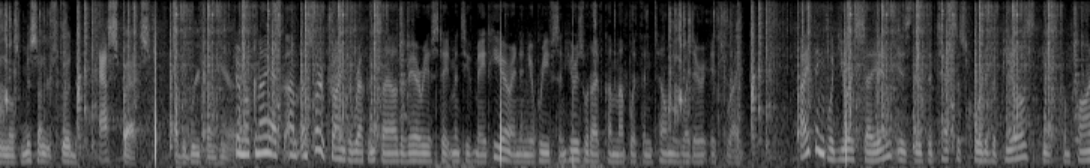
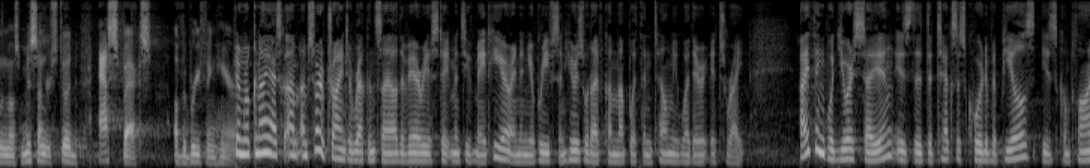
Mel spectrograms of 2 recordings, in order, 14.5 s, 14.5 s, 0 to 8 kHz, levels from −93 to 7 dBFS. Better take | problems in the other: second | background sound (Fireworks + Coin (dropping)); as loud as the speech

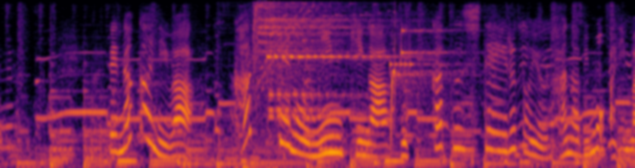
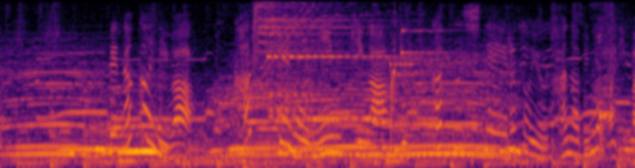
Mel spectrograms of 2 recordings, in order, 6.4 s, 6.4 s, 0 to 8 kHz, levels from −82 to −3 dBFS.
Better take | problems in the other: first | background sound (Livestock, farm animals, working animals); 3 dB above the speech

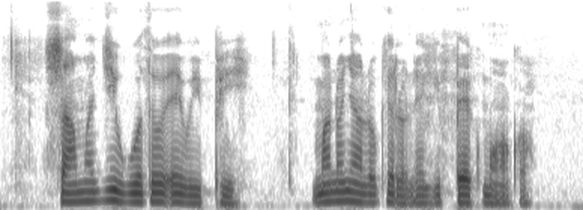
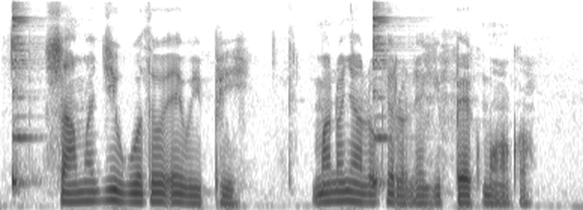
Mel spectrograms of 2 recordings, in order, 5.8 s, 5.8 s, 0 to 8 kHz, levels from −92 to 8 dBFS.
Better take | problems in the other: first | background sound (Cowbell); 10 dB below the speech

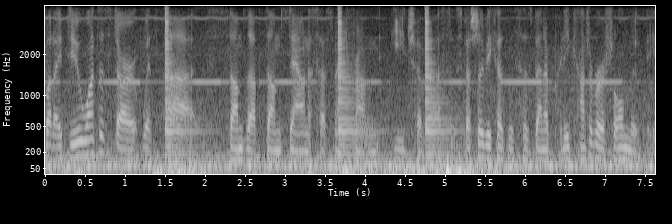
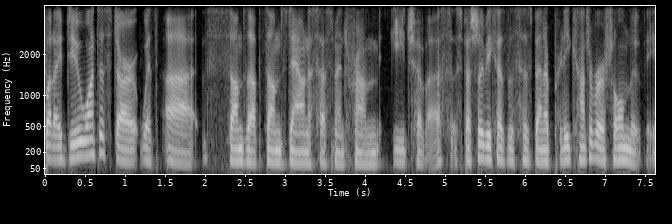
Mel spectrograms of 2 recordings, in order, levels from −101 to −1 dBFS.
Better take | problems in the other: second | background sound (Truck + Guitar); 2 dB above the speech

